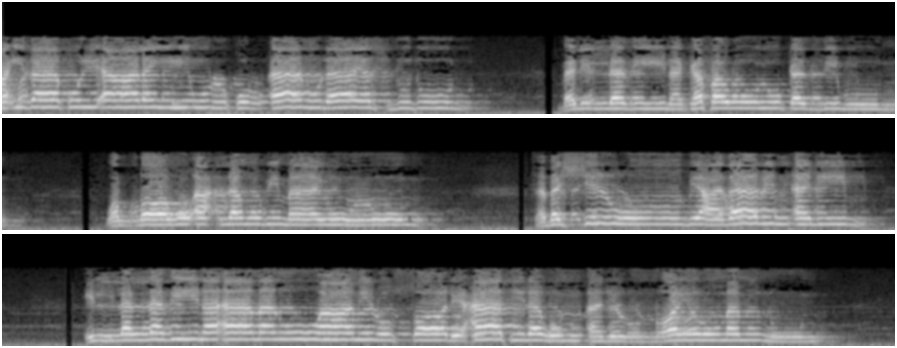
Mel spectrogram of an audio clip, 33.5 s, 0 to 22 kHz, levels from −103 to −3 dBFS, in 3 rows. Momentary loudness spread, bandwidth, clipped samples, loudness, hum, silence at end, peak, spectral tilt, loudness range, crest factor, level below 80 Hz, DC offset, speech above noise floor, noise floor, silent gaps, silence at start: 13 LU; 6.6 kHz; under 0.1%; -17 LUFS; none; 0.75 s; -2 dBFS; -6.5 dB/octave; 8 LU; 16 dB; -50 dBFS; under 0.1%; 32 dB; -49 dBFS; 12.18-12.22 s; 0 s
